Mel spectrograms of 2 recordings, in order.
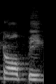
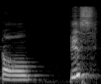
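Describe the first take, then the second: First: The word ends with a K sound. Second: The word ends with an S sound. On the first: The speaker calls it right. "टॉपिक में क्यों पढ़ेंगे टॉपिक" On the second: The speaker calls it wrong. "इसे टॉपिस क्यों नहीं पढ़ेंगे"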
